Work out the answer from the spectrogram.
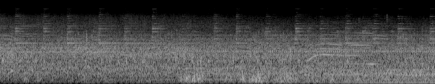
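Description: A railroad passenger coach and caboose rolling past on steel wheels, a steady rolling noise from the wheels on the rails.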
